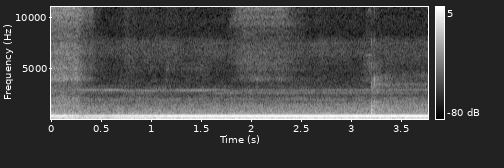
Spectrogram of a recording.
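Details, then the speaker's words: Lloyd air conditioner under warranty, outdoor unit in a back corner outside beside the left room: steady mid-high hum with a faint higher overtone, likened to a train horn. The high-pitched hum persists after two service visits; cause unknown. "यहाँ पे भी हूँ सुनाई दे रही है, जैसे train का horn चल रहा हो।"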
